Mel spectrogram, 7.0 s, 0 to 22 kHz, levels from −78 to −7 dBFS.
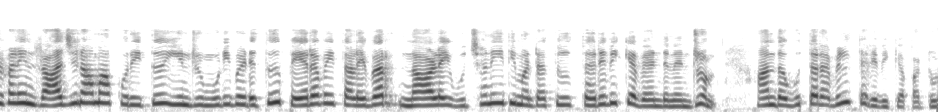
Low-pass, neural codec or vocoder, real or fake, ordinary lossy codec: none; codec, 16 kHz, 2 kbps, X-Codec, WavLM features, trained on Multilingual LibriSpeech; fake; none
